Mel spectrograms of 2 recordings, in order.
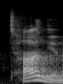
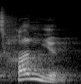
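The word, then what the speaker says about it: Tonyan: it is actually not tanyan i saw that on twitter apparently he came out he said it's pronounced kind of like a funyun is i didn't know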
